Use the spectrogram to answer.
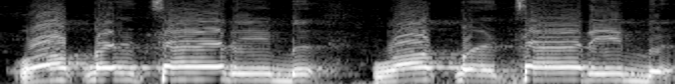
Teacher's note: Qalqalah sughra namun lebih tebal dibanding qalqalah yang lainnya karena sifat huruf qaf itu sendiri.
